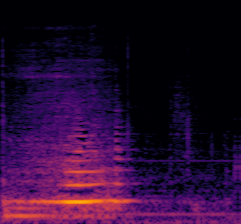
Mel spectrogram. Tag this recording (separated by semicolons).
chair; household; interior; scrape; sit; stand; stool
